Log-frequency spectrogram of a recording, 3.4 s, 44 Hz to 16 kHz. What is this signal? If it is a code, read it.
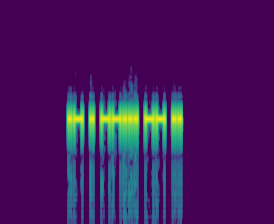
Morse code, heard as a keyed tone, about 36 wpm, 700 Hz. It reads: AE7MI
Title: USA Call Signs - 5 Characters - 35wpm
